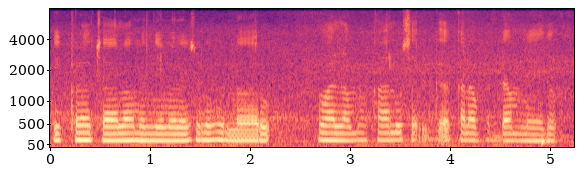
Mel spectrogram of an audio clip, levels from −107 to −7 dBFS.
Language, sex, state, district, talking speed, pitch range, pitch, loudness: Telugu, male, Telangana, Hyderabad, 105 wpm, 145-160 Hz, 150 Hz, -13 LUFS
